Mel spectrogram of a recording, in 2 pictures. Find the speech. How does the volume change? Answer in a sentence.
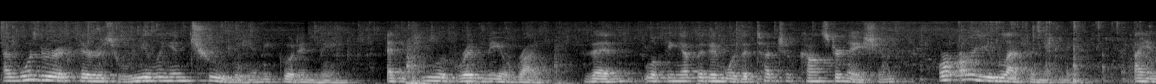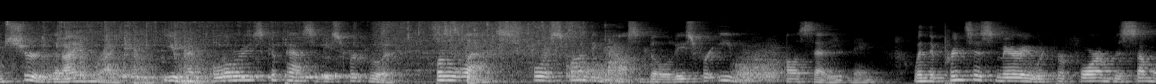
The loudness of the talking stays about the same.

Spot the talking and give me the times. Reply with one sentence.
The talking can be heard from 0.0 to 23.0 s.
